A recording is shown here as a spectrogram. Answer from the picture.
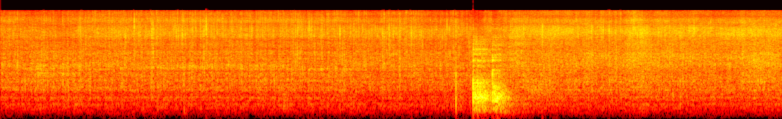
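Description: Chicken, peppers, onion and peanuts sizzling as they are stir-fried in a very hot wok, with a spatula stirring through them. There is a brief louder scrape about five seconds in, and after it the sizzle runs a little louder.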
